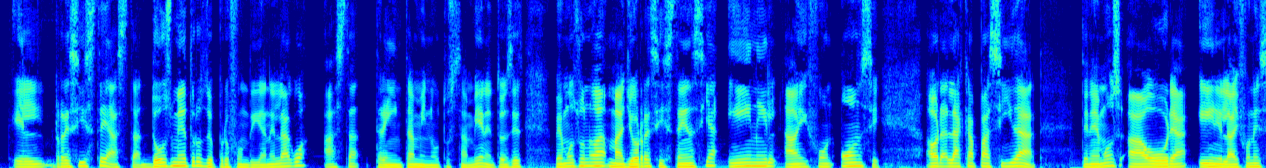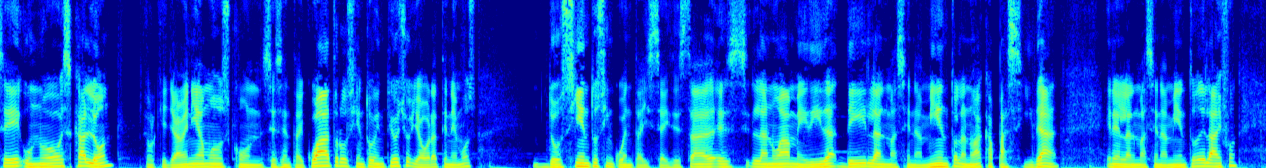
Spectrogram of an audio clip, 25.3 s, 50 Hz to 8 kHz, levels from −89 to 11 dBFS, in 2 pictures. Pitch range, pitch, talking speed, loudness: 115-150 Hz, 135 Hz, 140 wpm, -26 LUFS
